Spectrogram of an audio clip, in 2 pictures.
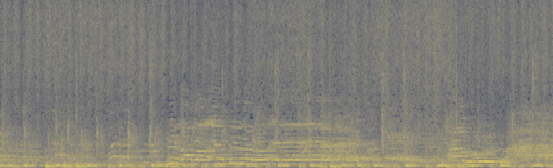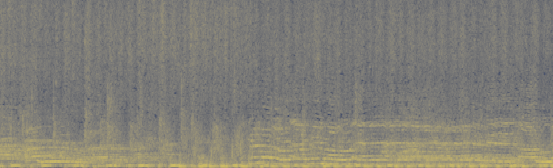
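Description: Live worship music: a lead singer on a microphone and a congregation singing together over a hand drum beating a steady rhythm.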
